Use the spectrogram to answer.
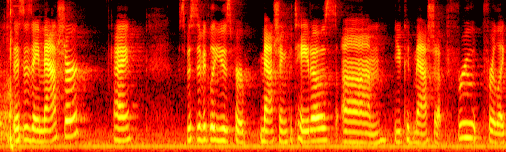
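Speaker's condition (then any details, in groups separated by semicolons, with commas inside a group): No condition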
